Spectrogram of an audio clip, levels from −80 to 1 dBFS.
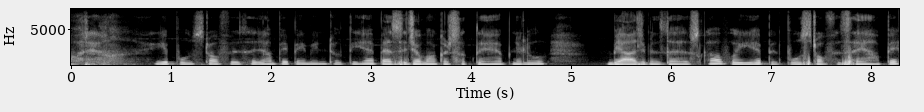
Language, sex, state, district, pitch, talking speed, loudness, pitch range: Hindi, female, Goa, North and South Goa, 195 Hz, 210 wpm, -21 LUFS, 185-215 Hz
